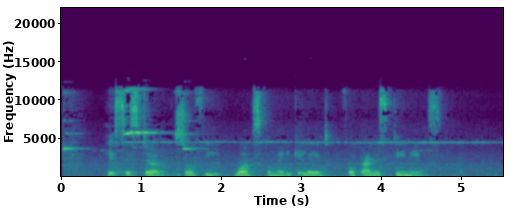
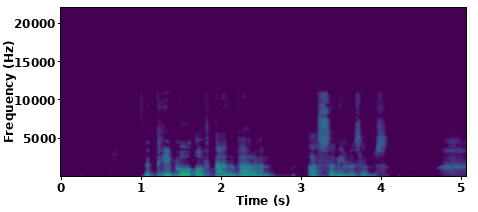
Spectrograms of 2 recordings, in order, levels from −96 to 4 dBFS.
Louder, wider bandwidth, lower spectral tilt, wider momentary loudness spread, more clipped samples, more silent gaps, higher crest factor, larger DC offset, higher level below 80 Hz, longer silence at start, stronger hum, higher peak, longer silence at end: first, -25 LUFS vs -45 LUFS; first, 12.5 kHz vs 11 kHz; second, -3 dB/octave vs -6.5 dB/octave; about the same, 17 LU vs 18 LU; neither; second, none vs 4.24-4.28 s, 4.35-4.48 s, 4.62-4.66 s; about the same, 18 dB vs 20 dB; neither; second, -70 dBFS vs -60 dBFS; second, 0 s vs 1.05 s; neither; first, -8 dBFS vs -26 dBFS; first, 0.25 s vs 0 s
